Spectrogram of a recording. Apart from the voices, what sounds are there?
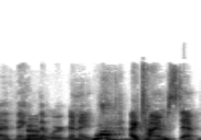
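dog barking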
